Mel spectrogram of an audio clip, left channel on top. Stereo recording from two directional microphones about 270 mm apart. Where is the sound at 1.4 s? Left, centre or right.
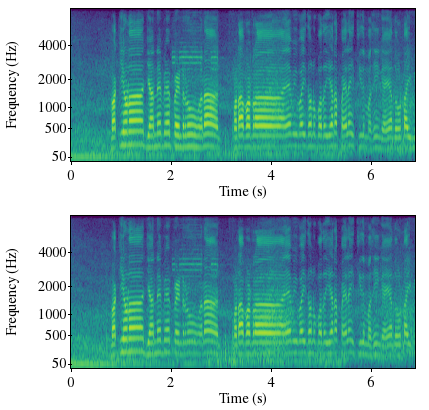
Centre.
